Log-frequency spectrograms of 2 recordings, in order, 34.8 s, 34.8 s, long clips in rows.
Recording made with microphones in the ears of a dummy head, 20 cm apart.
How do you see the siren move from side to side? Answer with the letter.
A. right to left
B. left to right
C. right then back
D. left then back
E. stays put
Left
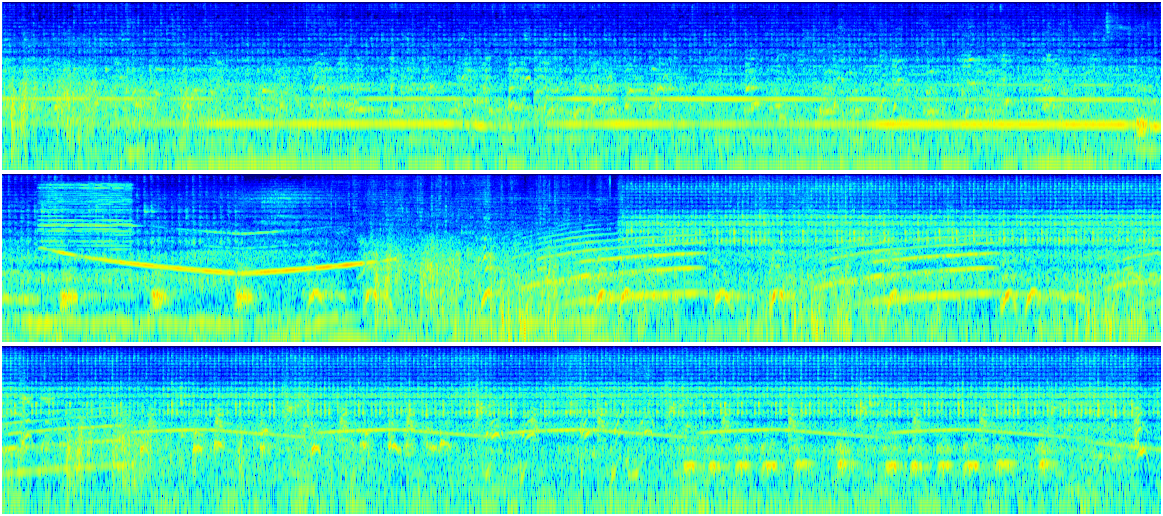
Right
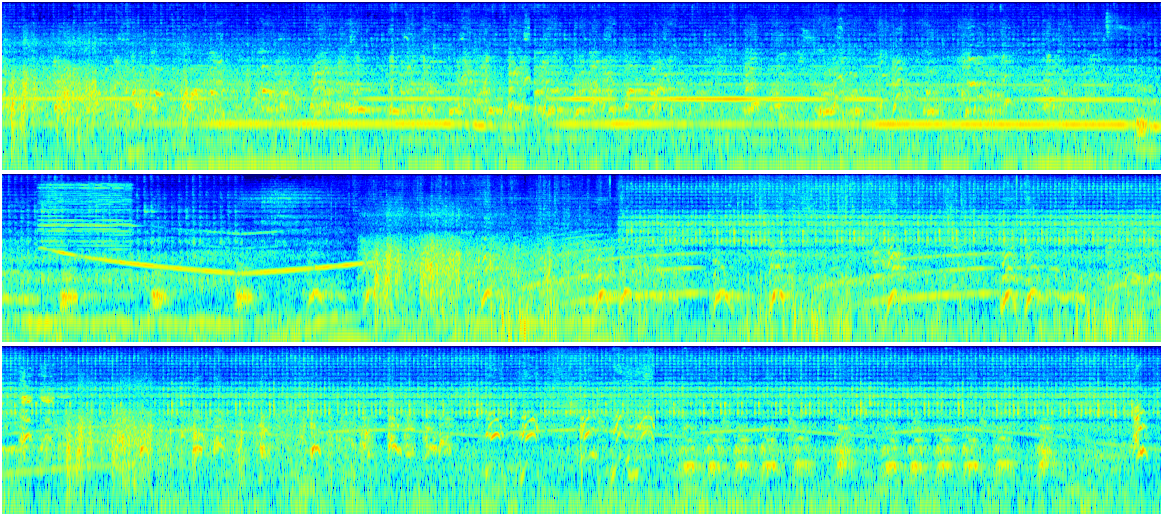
A.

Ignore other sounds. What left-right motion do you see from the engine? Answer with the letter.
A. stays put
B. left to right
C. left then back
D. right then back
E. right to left
A.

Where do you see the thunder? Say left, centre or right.
right.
